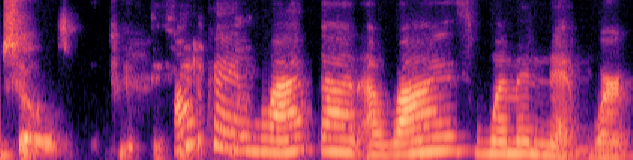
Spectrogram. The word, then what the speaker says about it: Ari'ze: okay well i've got a rise women network which is spelled a little different ari apostrophe zs and zebra e but it is the word arise i derived it from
